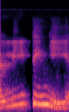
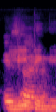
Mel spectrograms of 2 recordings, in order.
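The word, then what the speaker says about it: Lei Tingjie: I'm not sure if my pronunciation is anywhere close there, Lee, but yeah, Lee Tingy, I think Li Tingi, yeah. is the way to pronounce her name.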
